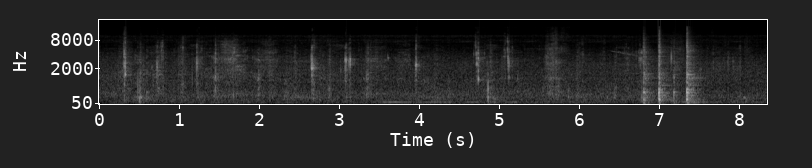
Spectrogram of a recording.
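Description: A person chewing a mouthful of rice and pork close to the microphone, with irregular wet smacking and crunching clicks; a few louder, sharper clicks come together about seven seconds in.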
